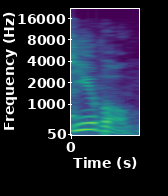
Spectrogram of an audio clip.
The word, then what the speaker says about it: Uwe Boll: I think it's Uwe Boll. B-O-L-L. – U-Boll. – And he... – It's U-Boll.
